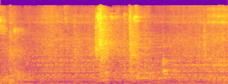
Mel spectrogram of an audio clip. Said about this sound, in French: Bon, alors on va sortir du frigo là parce que je commence à être bleu. on va refermer la porte.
